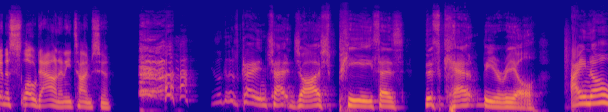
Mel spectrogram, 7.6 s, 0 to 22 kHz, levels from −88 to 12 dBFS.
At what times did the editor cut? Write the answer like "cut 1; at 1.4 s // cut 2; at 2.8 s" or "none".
cut 1; at 3.0 s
